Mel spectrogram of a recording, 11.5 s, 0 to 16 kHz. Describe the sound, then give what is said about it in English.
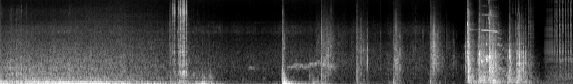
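Car driving slowly up a potholed lane to a farm, heard as a low, steady rumble for several seconds that then stops, followed by a few scattered thumps, knocks and clattering bangs. “6 hours later, I drive slowly up the potholed lane to my father's farm.”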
